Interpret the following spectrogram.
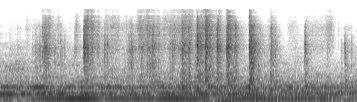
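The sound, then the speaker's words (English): A paper bag is crumpled, with a steady run of irregular crinkly crackles lasting several seconds over a constant low background hum. “Then I heard a crushing sound of a paper bag.”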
